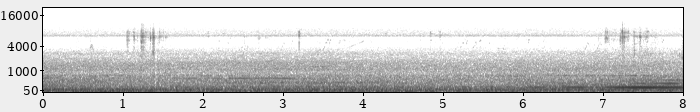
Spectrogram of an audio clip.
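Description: Fishing reel being wound in while a hooked white bass is brought to the bank, with a steady low hum that grows louder in the last couple of seconds.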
